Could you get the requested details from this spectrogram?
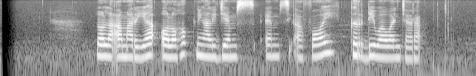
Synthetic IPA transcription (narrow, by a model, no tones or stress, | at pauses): lɔla̰ʔamaɾiaʔɔlɔɦɔk̚niŋalid͡ʒɛmsɛmsiʔafɔjkɨrdiwawaɲt͡ʃaɾa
